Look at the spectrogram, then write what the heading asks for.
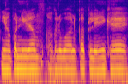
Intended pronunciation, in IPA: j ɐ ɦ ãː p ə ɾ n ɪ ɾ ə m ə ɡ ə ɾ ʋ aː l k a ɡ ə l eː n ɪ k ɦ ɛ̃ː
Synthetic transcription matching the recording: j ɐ ɦ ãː p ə ɾ n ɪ ɾ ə m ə ɡ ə ɾ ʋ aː l k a k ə l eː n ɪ k ɦ ɛː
